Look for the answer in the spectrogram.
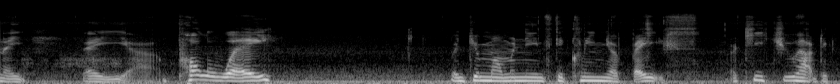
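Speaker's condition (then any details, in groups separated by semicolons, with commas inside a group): Cerebral palsy; cannot walk, crawls to get around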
